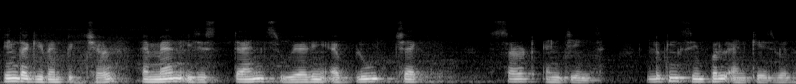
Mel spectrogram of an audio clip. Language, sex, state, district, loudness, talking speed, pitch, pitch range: English, male, Mizoram, Aizawl, -18 LUFS, 145 wpm, 120 Hz, 110-135 Hz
